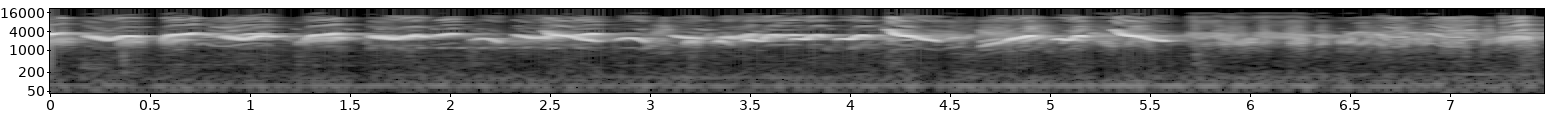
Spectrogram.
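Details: Chinese hwamei from a rack of selected caged birds at a market, singing competitively: rapid, melodious whistled runs with sharp upward sweeps, then softer twittering toward the end.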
